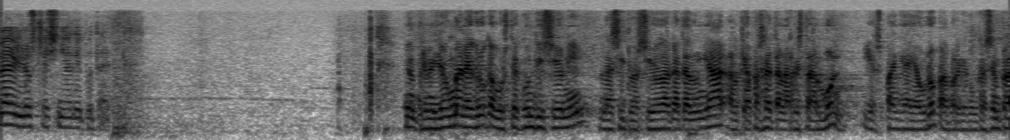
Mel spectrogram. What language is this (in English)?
Catalan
